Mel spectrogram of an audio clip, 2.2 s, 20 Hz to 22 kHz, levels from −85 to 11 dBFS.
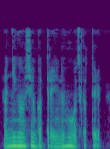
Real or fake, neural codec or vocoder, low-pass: real; none; 9.9 kHz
